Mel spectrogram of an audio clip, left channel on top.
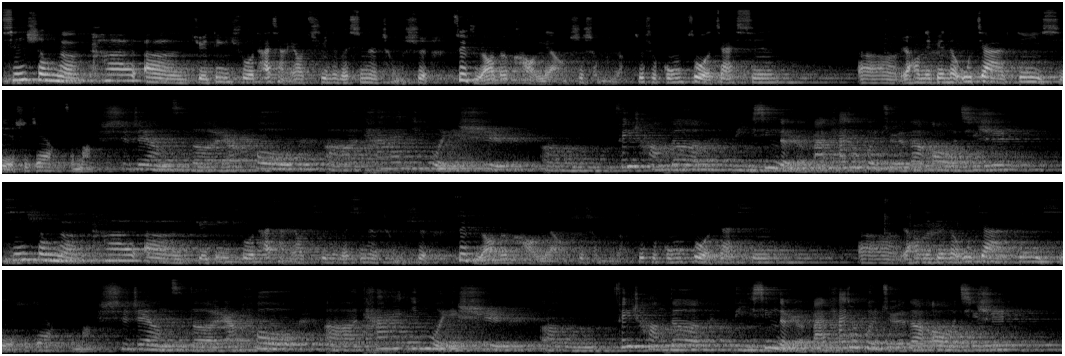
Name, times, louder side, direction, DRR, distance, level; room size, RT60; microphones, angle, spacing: voice 1, 0.0-4.3 4.6-7.8 8.6-11.5, left 5 dB, 70° left, 12 dB, 0.4 m, -29 dB
voice 2, 8.8-9.5 11.6-20.6, right 1 dB, 60° right, 1 dB, 1.3 m, -33 dB
8.6 x 6.3 x 6.8 m, 2.8 s
head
